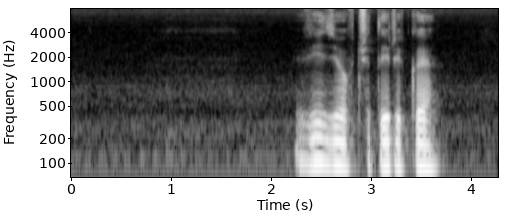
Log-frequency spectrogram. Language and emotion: Russian, neutral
